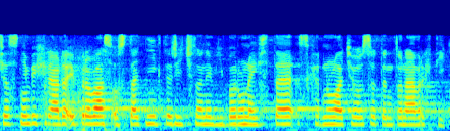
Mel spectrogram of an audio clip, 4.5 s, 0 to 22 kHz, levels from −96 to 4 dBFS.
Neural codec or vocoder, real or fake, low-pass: none; real; 7.2 kHz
